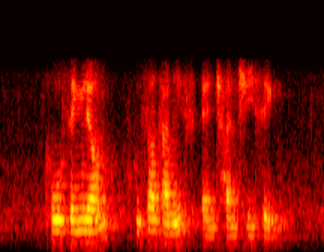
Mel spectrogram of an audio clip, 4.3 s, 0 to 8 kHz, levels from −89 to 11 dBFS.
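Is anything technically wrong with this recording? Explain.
Yes, the whole clip has been through a G.729 codec, and it's plainly audible from start to finish. G.729 doesn't store the waveform. It sends a description of the vocal tract filter, a pitch estimate and a few pulses per frame, and the decoder rebuilds speech from those, consistent with a low-rate mode around 8 kbit/s. You get a telephone band of roughly 300 Hz to 3.4 kHz with nothing above it, so the speech sounds boxed-in, slightly rough and synthetic.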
